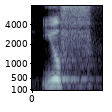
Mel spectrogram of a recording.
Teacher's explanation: ஃப அப்படிங்கிறது ஹம்சு சிஃபத்தை கொண்டது, ஷஃபத்தான் உதடு எழுத்து. டைமிங்கும் கொடுக்கணும், ரஹாவாக இருக்குது.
